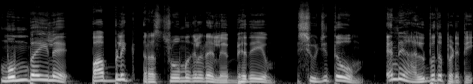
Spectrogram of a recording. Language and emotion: Malayalam, surprised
